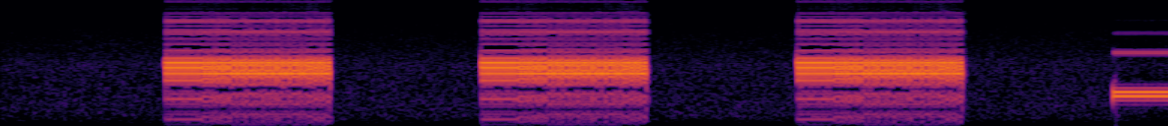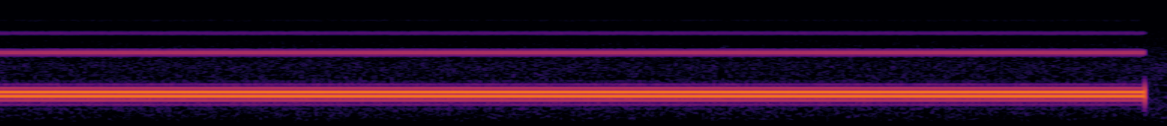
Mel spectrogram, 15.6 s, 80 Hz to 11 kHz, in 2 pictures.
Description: Emergency Alert System (SAME) tones (header bursts, then the 853 and 960 Hz attention tone), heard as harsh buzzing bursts, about 520.83 baud.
